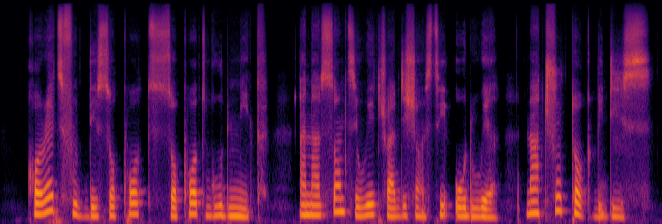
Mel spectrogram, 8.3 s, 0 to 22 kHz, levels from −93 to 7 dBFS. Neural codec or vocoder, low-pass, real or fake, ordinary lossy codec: autoencoder, 48 kHz, 32 numbers a frame, DAC-VAE, trained on Japanese speech; none; fake; none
